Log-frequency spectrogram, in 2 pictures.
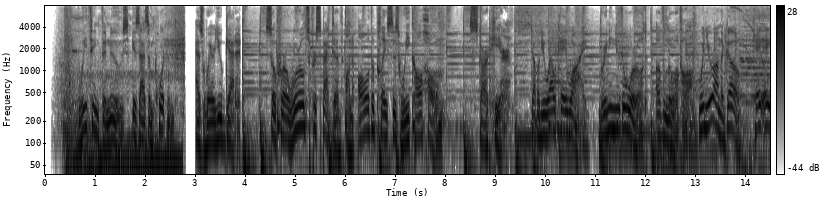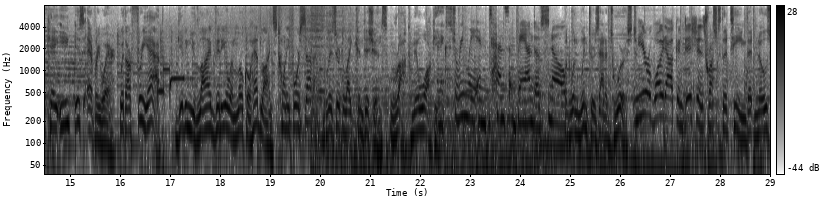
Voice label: men tv affiliate; Warm and cinematic with an honest Midwestern credibility

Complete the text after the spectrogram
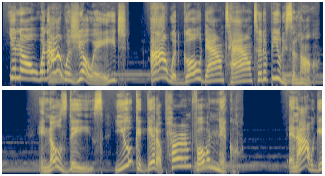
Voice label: women animation; Warm, versatile, and rich with emotion and depth. Everything from engaging conversational and urban tones to compelling character voices

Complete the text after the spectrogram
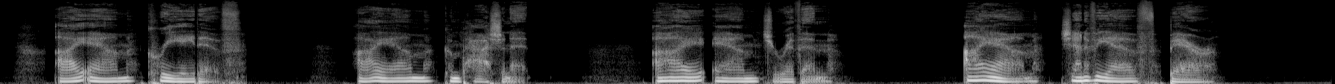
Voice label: women mini demo

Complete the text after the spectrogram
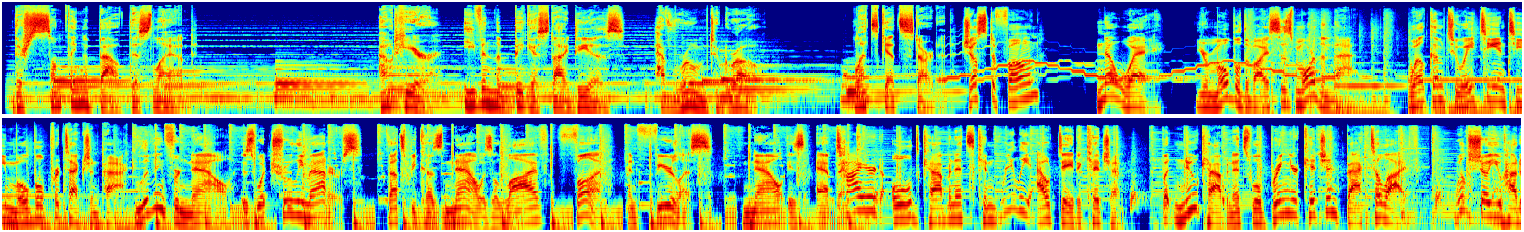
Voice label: men, narration

